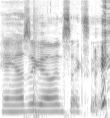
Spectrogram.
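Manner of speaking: put-on deep voice. Urged to bring out that deep voice, trying a put-on deep voice. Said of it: "Bring out that deep voice".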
